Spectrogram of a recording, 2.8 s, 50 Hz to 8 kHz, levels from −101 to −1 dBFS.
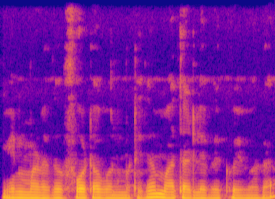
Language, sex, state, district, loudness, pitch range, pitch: Kannada, male, Karnataka, Shimoga, -19 LUFS, 110-120 Hz, 115 Hz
